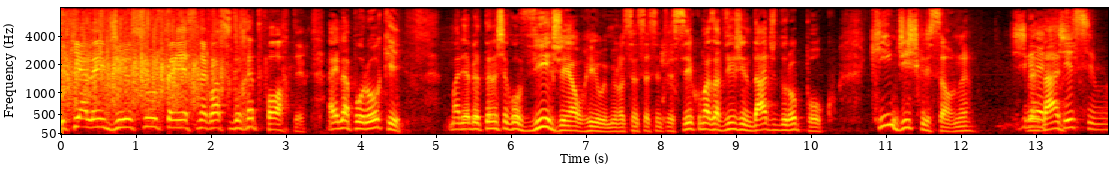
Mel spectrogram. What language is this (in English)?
Portuguese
